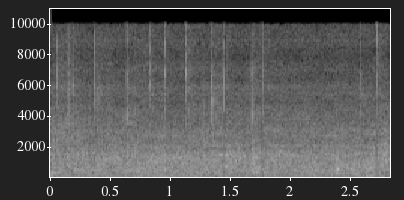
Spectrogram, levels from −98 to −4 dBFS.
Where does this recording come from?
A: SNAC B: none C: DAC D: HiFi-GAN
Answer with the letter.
C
